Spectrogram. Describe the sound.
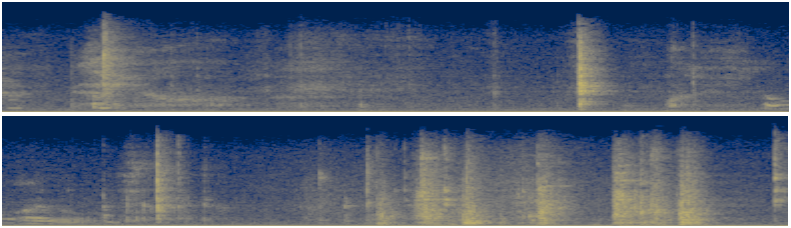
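Light clinks and knocks of plates being handled and set down, a few scattered taps, then a quick cluster of clatters near the end, with soft murmuring voices and a steady low hum.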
